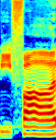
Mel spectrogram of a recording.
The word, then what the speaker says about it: ephod: It is an ephod, it is an ephod, I don't care. Put the emphasis in which syllable you would prefer.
